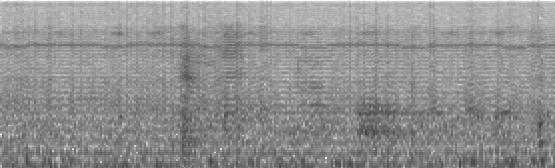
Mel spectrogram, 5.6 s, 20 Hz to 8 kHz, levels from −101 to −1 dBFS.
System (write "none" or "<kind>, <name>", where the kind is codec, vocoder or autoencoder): vocoder, Vocos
